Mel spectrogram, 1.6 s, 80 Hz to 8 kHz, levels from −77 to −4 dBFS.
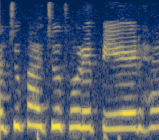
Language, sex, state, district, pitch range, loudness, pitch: Hindi, female, Karnataka, Bangalore, 325-370 Hz, -12 LUFS, 350 Hz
